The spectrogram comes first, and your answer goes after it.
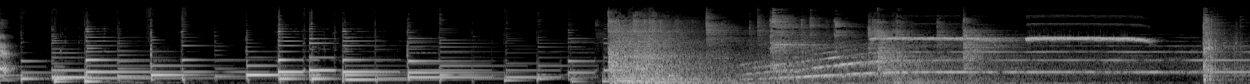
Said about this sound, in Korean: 교도소 거기 뭐 긴 말이 필요 없는 것이죠. 벨이 울리면 점호하고 호루라기가 울리면 동작 멈추고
